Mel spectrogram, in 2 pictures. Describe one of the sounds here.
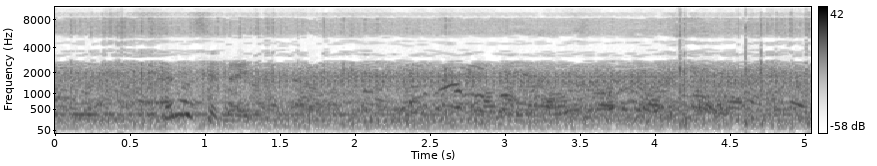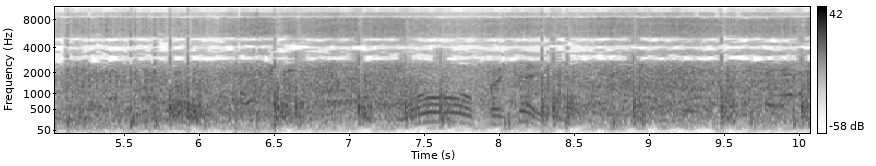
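Fireworks whistle as they shoot into the sky.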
